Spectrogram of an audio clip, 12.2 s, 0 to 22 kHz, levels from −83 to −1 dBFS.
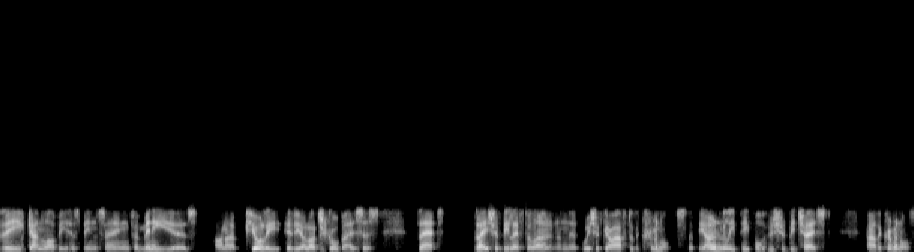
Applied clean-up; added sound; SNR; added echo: neural mask model Resemble Enhance denoiser.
